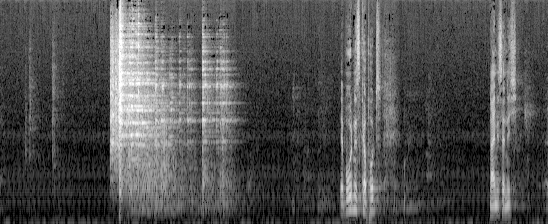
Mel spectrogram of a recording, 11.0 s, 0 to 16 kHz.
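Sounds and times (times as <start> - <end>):
broken plate shards clattering and clinking inside a bag: 2.2 - 4.8
speech: 6.8 - 8.0, 9.8 - 10.5.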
